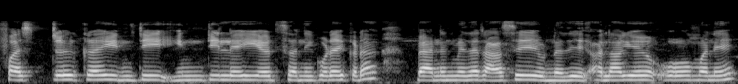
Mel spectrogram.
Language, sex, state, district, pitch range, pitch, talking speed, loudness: Telugu, female, Andhra Pradesh, Annamaya, 195-210 Hz, 200 Hz, 120 wpm, -13 LUFS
